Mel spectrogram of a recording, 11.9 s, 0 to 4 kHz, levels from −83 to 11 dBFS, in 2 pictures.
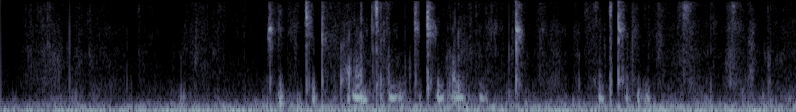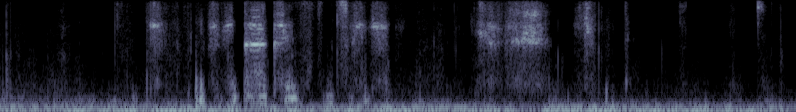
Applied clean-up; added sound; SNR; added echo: neural diffusion model UNIVERSE++.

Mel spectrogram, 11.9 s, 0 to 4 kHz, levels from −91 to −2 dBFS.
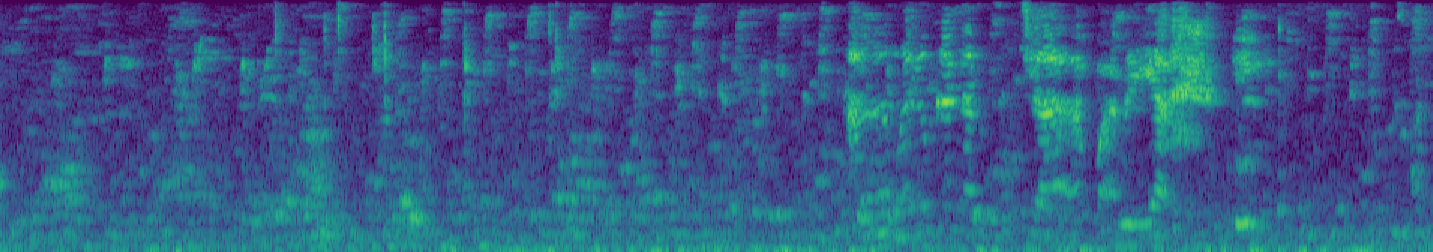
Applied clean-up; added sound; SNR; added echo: classical method log-MMSE.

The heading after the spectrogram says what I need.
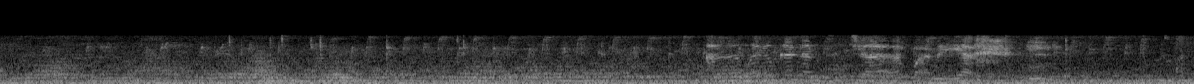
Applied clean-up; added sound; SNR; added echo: none; Chirp, tweet / Fowl; -4 dB; none.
